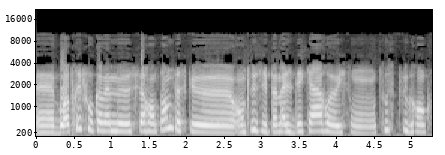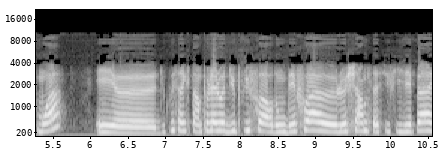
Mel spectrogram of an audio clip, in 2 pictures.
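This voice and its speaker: The speaker is a woman with a fairly high pitch. She moves at a moderate pace with ordinary pitch variation. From northern France (Nord, Lille). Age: 20s. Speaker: wheelchair basketball player. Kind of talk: interview. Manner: halting, many fillers.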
